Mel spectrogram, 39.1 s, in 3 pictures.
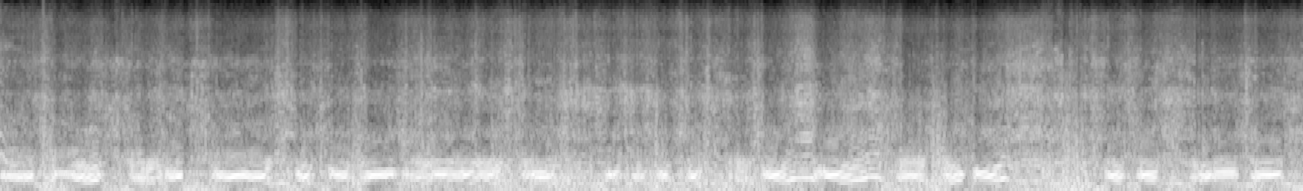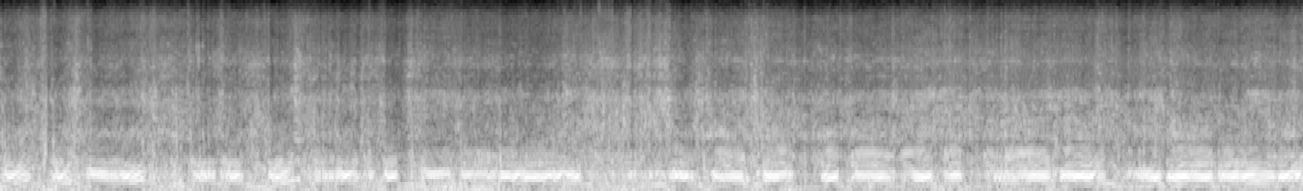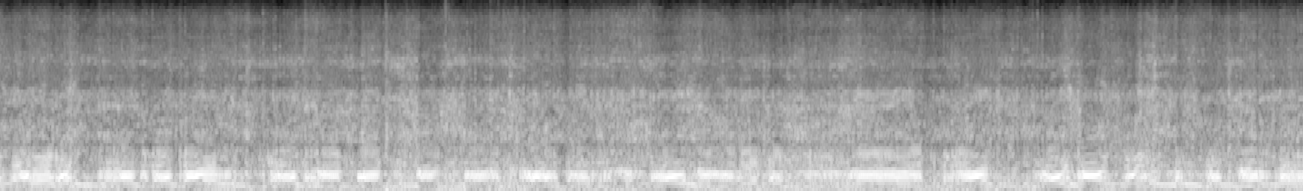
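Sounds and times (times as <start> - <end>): rally car engine revving: 0.0 - 39.0.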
